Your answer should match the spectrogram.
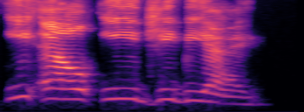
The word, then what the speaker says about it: Elegba: Ellie Gaba, Ellie, how do you say his name? It's E L E G B A. Elegba.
